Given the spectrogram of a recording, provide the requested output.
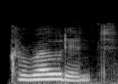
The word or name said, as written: corrodent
